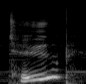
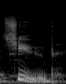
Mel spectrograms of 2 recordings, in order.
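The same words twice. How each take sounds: First: The word is said in an American accent. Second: The word is said in a British accent. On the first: "Americans pronounce that top word as tube" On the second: "Whereas I would say tube"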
